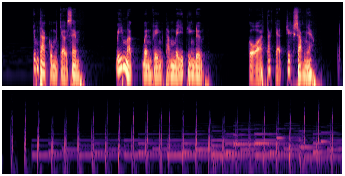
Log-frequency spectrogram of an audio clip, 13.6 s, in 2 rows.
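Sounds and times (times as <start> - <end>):
speech: 0.6 - 1.7, 2.3 - 4.1, 4.9 - 6.3
heavy footsteps of two women jogging: 6.7 - 13.6.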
